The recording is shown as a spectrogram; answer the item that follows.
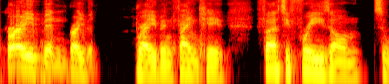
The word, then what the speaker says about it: Brabin: Tracy Brabin, I know I've pronounced that horribly wrong. Brabin, thank you.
